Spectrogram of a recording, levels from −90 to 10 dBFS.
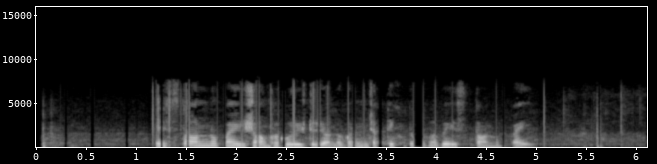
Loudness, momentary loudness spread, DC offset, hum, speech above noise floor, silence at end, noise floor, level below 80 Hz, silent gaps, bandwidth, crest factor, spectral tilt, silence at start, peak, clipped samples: -18 LUFS; 9 LU; under 0.1%; none; 27 dB; 1.15 s; -44 dBFS; -54 dBFS; none; 7.8 kHz; 18 dB; -6.5 dB/octave; 0.05 s; -2 dBFS; under 0.1%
